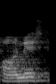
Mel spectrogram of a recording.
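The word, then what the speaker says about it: honest: example देखिए, ही इज एन ऑनेस्ट बॉय, एस से शुरू हो रहा है बट एच यहाँ पे साइलेंट है, सो साउंड जो है उसका, ओके, ऑनेस्ट, ओ कंसोनेंट साउंड है, सॉरी वॉवेल साउंड है ओ, इसलिए यहाँ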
